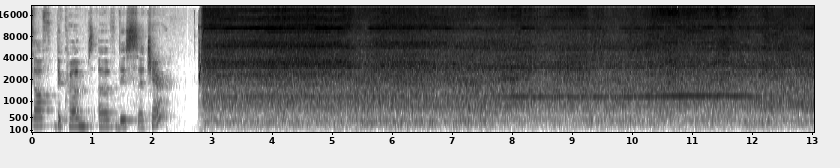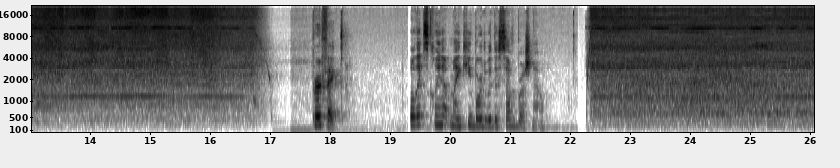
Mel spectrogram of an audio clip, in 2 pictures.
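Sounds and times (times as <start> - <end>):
cordless vacuum whirring: 2.8 - 17.8, 22.0 - 26.0.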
